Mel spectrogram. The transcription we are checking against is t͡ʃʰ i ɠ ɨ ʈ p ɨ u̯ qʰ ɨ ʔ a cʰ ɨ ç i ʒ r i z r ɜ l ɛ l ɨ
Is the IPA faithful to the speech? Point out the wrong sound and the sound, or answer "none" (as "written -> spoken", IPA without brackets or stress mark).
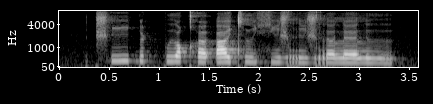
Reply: z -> ʒ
